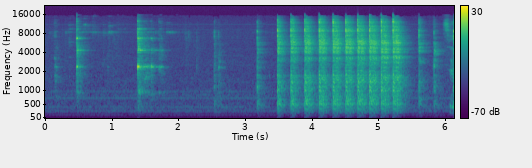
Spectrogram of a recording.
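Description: A spoon mixing breakfast in a bowl, heard close up as a few scattered clinks followed by a fast run of sharp, regular taps against the bowl.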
